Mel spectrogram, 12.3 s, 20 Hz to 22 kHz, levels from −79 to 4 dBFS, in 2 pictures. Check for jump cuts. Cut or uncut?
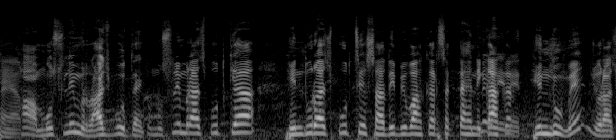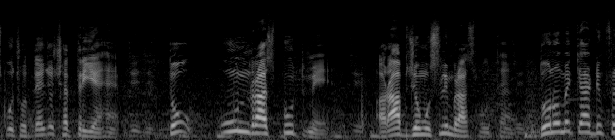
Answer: cut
